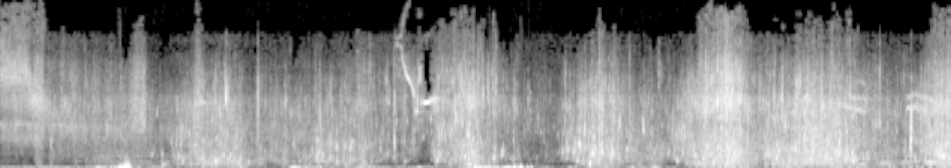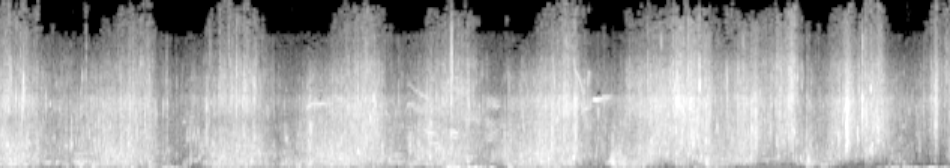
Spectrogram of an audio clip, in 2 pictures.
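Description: Shallow lake water sloshing and splashing in a run of surges about once a second, with a few low thumps of wind or handling on the microphone.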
